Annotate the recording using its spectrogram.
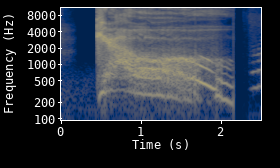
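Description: A young woman's voice doing a playful mock growl into a microphone: one long drawn-out "Raaarrrr!" that starts about half a second in and slides down in pitch as it goes.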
